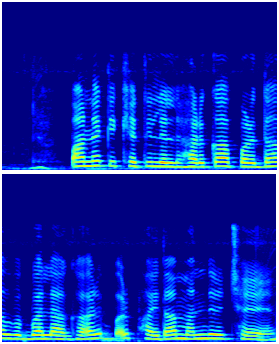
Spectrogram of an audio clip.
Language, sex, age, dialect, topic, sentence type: Maithili, female, 25-30, Bajjika, agriculture, statement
